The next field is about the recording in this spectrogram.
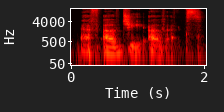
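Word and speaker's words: f∘g(x): So when you see this open circle, it's pronounced f of g of x. F of g of x, okay?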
